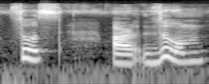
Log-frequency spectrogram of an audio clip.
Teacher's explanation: Your tongue is touching your alveolar ridge when you make the word tooth or zoom.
